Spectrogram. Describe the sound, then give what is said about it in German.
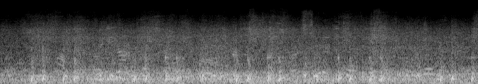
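Locomotives and trains rush past a building in Oerlikon on rails every minute, a steady rhythmic clickety-clack of wheels over track joints, loud, a dense rolling roar that fills the whole stretch without letting up. “Jetzt brausen Loks und Züge im Minutentakt an ihm vorbei, am Gebäude, auf Schienen.”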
